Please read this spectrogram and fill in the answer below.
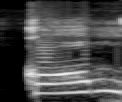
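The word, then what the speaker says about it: comb: कंगी को इंग्लिश में कम कहते हैं the word is कॉम this इ नॉट कॉम नो B will be silent year the word is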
